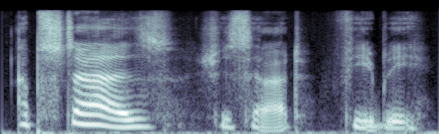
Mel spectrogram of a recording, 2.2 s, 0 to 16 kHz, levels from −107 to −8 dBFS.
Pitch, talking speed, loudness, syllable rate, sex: 225 Hz, 135 wpm, -17 LUFS, 3.3 syllables/s, female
